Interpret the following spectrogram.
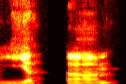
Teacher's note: the Y sound will always be a palatal glide y. There's no the j sound is like a DZ in the Latin script, so that's a j.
